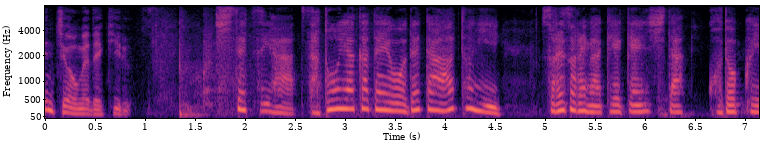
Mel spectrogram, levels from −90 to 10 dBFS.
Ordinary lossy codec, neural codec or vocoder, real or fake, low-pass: none; codec, 16 kHz, 2 kbps, FunCodec, trained on Chinese and English, 25 frames a second; fake; none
